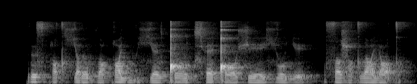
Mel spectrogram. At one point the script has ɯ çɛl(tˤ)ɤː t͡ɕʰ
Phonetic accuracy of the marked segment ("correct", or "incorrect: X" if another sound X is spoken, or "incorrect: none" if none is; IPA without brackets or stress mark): incorrect: ǃ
